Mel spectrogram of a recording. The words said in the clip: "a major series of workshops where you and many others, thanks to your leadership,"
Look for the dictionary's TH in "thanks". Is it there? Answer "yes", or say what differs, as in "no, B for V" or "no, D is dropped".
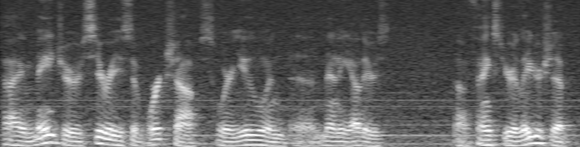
yes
